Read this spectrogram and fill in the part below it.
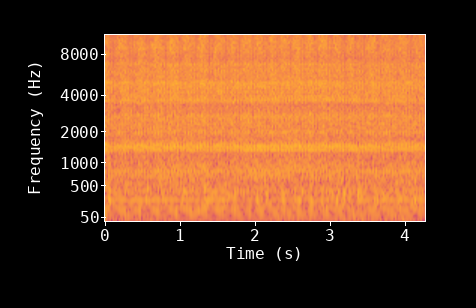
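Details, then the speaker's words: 1952 Johnson Sea Horse 5 hp outboard (model TN-28), revived after sitting 50 years and before its overhaul: slow, sparse putter with gaps where the second cylinder should fire, barely running; it is running on only one cylinder. "it's crazy that's still running it's going so slow"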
